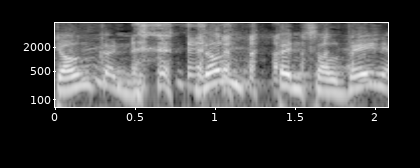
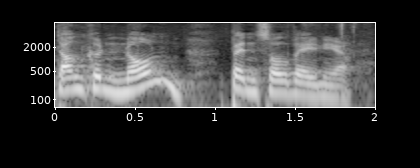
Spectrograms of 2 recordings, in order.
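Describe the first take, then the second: First: It is said in a put-on Scottish accent. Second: It is said in a plain, everyday accent.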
